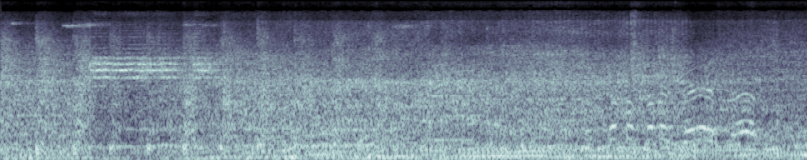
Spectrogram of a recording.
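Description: Busy street noise: background chatter of people with a vehicle engine running steadily, and a brief high tone about a second in.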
